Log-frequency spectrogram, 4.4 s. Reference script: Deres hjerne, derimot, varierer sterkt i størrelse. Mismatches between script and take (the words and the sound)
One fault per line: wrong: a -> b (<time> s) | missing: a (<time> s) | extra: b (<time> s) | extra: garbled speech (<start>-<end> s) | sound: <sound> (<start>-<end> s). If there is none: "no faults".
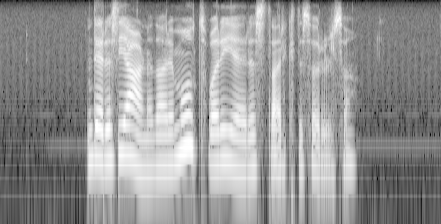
no faults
